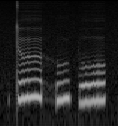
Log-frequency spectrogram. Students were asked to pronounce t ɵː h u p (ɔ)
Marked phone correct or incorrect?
incorrect: o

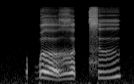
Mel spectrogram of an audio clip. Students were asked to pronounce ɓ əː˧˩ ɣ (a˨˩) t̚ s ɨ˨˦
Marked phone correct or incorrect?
incorrect: ə˨˩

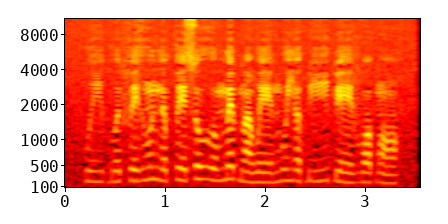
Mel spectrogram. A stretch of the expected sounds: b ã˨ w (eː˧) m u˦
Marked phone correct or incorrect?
incorrect: eː˨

